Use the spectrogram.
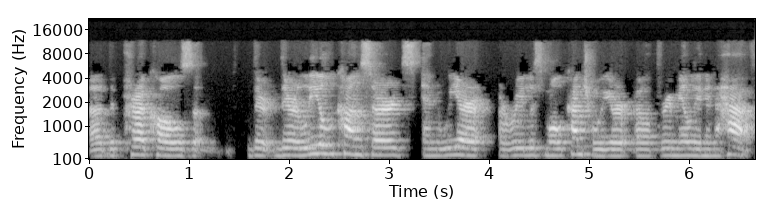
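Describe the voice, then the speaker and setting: Monotone, flat intonation comes through in a Spanish accent at a fairly slow pace. There is audible room echo. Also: woman. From Uruguay. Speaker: hip hop artist. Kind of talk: interview. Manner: halting.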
